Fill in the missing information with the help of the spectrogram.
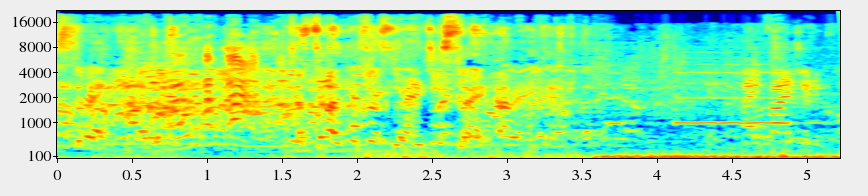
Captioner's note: laughter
